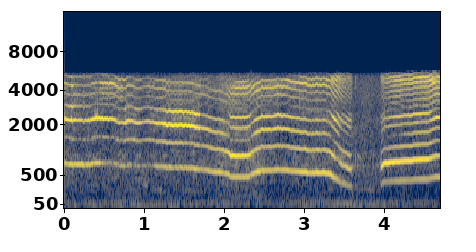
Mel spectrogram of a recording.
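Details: Rare baby African clawless otter, torn between eating, sleeping and singing, gives a long, steady, harmonic whine that dips in pitch midway, rises again, breaks off briefly, then resumes.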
